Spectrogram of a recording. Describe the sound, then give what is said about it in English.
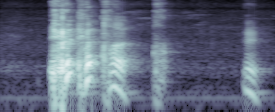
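A person clears phlegm from the throat: a loud cluster of harsh, rasping bursts, then two shorter separate clears after brief pauses, heard on their own without talk. “Sorry, a bit of phlegm in the throat there.”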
